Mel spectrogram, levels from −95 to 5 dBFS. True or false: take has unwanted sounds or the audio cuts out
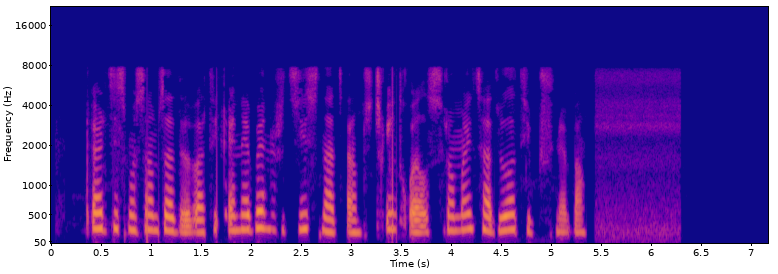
false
